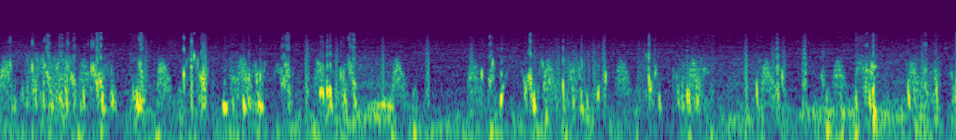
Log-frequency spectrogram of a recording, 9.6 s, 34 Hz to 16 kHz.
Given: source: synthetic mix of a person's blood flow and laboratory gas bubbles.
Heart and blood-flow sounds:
Doppler ultrasound of blood flow; subclavian vein
0.07-0.17 s: bubbles
0.23-1.19 s: bubbles
1.29-1.47 s: bubbles
1.79-2.10 s: bubbles
2.21-2.40 s: bubbles
2.43-2.67 s: bubbles
2.73-2.94 s: bubbles
3.17-3.62 s: bubbles
4.79-5.07 s: bubbles
5.21-5.48 s: bubbles
5.59-5.86 s: bubbles
5.95-6.09 s: bubbles
6.42-6.62 s: bubbles
6.73-7.15 s: bubbles
7.54-7.62 s: bubbles
7.78-7.87 s: bubbles
8.21-8.26 s: bubbles
8.55-8.79 s: bubbles
9.05-9.41 s: bubbles
9.48-9.57 s: bubbles
From the record:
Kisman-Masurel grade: 233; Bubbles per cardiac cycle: several, 3 to 8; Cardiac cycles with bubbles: 50 to 99%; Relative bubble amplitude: loud (0.450 to 0.775); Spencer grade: 3 (all of the cardiac periods contain showers or single bubble signals, but not dominating or overriding the cardiac motion signals); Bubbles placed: anywhere in the cardiac cycle

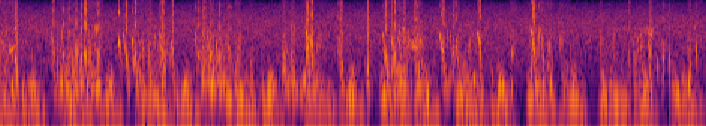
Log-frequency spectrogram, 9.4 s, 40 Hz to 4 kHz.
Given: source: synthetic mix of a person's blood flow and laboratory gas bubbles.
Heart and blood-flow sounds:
Doppler ultrasound of blood flow; precordium
0.00-0.27 s: bubbles
0.66-1.39 s: bubbles
1.55-2.38 s: bubbles
2.58-3.23 s: bubbles
3.31-3.39 s: bubbles
3.73-4.37 s: bubbles
4.49-4.59 s: bubbles
4.85-4.97 s: bubbles
5.06-5.67 s: bubbles
5.83-6.22 s: bubbles
6.28-6.46 s: bubbles
6.78-6.90 s: bubbles
7.01-7.39 s: bubbles
7.45-7.61 s: bubbles
7.98-8.03 s: bubbles
8.37-8.99 s: bubbles
9.15-9.37 s: bubbles
From the record:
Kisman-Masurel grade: 343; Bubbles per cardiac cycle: rolling drumbeat, 9 or more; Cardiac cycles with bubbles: 100%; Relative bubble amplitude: loud (0.450 to 0.775); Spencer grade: 3 (all of the cardiac periods contain showers or single bubble signals, but not dominating or overriding the cardiac motion signals); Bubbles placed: only in the low amplitude regions of the cardiac cycle

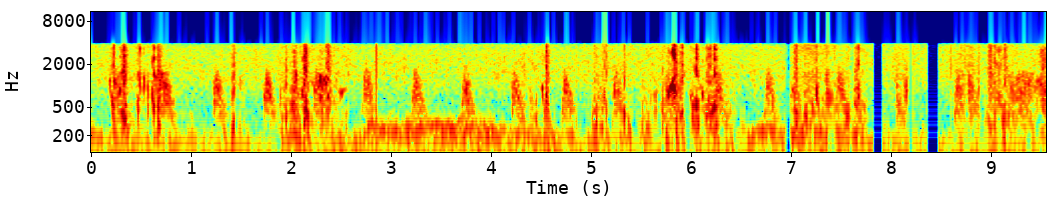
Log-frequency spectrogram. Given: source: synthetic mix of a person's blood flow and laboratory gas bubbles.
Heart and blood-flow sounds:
Doppler ultrasound of blood flow; subclavian vein
0.15-0.75 s: bubbles
1.36-1.61 s: bubbles
1.86-2.58 s: bubbles
4.27-4.64 s: bubbles
4.99-5.18 s: bubbles
5.29-5.43 s: bubbles
5.48-6.46 s: bubbles
6.97-7.45 s: bubbles
7.52-7.77 s: bubbles
8.93-9.55 s: bubbles
From the record:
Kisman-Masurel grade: 333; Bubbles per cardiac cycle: rolling drumbeat, 9 or more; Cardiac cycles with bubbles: 50 to 99%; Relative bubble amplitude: loud (0.450 to 0.775); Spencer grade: 3 (all of the cardiac periods contain showers or single bubble signals, but not dominating or overriding the cardiac motion signals); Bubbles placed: anywhere in the cardiac cycle

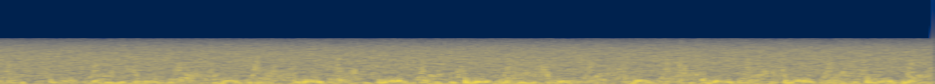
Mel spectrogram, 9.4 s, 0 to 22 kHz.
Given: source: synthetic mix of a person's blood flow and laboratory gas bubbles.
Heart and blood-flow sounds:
Doppler ultrasound of blood flow; precordium
6.80-6.88 s: bubbles
6.96-7.12 s: bubbles
From the record:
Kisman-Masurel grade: 112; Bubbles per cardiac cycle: 1 to 2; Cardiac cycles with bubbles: 1 to 10%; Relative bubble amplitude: moderate (0.250 to 0.450); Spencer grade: 1 (occasional bubble signal discernible with the cardiac motion signal, with majority of cardiac periods free of bubbles); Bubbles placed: anywhere in the cardiac cycle

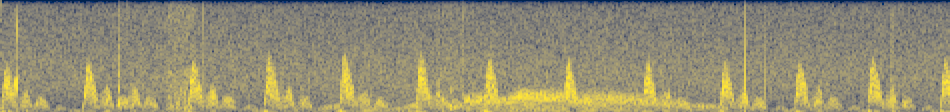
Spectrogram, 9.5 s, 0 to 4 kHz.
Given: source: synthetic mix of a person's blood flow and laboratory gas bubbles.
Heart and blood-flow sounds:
Doppler ultrasound of blood flow; subclavian vein
0.11-0.20 s: bubbles
1.16-1.22 s: bubbles
1.66-1.94 s: bubbles
4.35-4.57 s: bubbles
8.89-8.97 s: bubbles
From the record:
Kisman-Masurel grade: 122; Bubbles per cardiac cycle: 1 to 2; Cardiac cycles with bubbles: 10 to 50%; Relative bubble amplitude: moderate (0.250 to 0.450); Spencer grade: 2 (many but less than half of the cardiac periods contain bubble signals, singularly or in groups); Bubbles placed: anywhere in the cardiac cycle

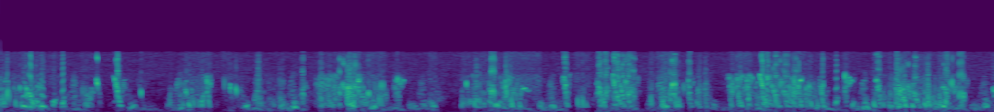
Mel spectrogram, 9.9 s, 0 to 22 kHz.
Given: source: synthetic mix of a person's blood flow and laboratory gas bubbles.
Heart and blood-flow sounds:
Doppler ultrasound of blood flow; precordium
0.00-0.67 s: bubbles
0.79-1.01 s: bubbles
1.12-1.27 s: bubbles
1.36-1.45 s: bubbles
1.67-1.74 s: bubbles
1.78-2.12 s: bubbles
2.21-2.44 s: bubbles
2.52-2.86 s: bubbles
2.99-3.08 s: bubbles
3.13-4.06 s: bubbles
4.27-4.38 s: bubbles
4.60-5.41 s: bubbles
5.61-5.71 s: bubbles
5.74-5.90 s: bubbles
5.94-6.40 s: bubbles
6.47-7.09 s: bubbles
7.25-8.29 s: bubbles
8.33-8.57 s: bubbles
8.71-9.68 s: bubbles
9.91-9.95 s: bubbles
From the record:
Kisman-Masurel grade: 444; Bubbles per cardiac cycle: continuous sound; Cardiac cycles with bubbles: 100%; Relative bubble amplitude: maximal (0.775 to 0.999); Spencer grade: 4 (maximum detectable bubble signal sounding continuously throughout systole and diastole of every cardiac period, and overriding the amplitude of the normal cardiac signals); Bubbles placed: only in the low amplitude regions of the cardiac cycle

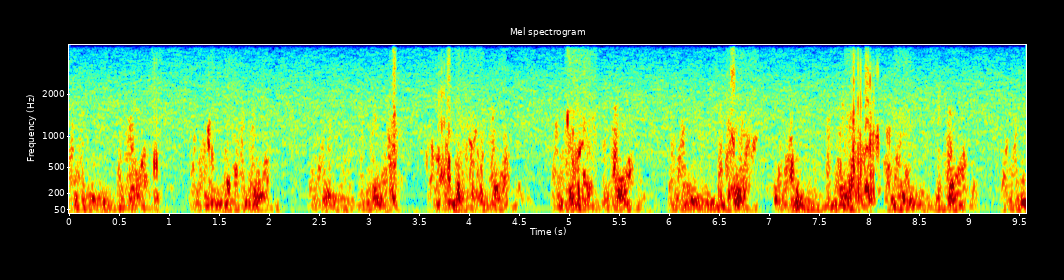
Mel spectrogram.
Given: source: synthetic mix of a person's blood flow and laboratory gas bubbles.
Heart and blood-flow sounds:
Doppler ultrasound of blood flow; precordium
0.81-0.92 s: bubbles
1.35-1.46 s: bubbles
1.54-1.71 s: bubbles
3.16-3.31 s: bubbles
3.54-4.15 s: bubbles
4.31-4.40 s: bubbles
4.95-5.29 s: bubbles
6.54-6.89 s: bubbles
7.02-7.11 s: bubbles
7.75-8.43 s: bubbles
From the record:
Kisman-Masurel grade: 233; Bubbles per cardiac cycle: several, 3 to 8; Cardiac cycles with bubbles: 50 to 99%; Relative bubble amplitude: loud (0.450 to 0.775); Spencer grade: 3 (all of the cardiac periods contain showers or single bubble signals, but not dominating or overriding the cardiac motion signals); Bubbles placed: only in the low amplitude regions of the cardiac cycle

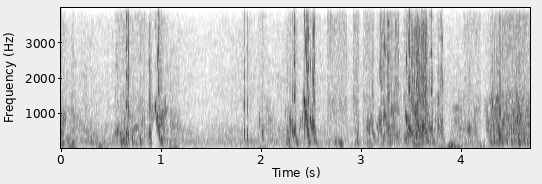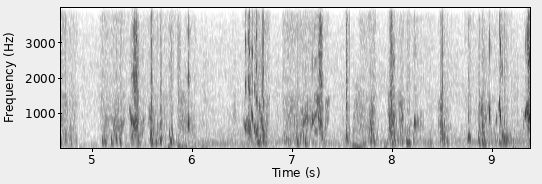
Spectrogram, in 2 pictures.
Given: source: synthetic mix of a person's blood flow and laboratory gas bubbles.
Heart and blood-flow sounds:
Doppler ultrasound of blood flow; subclavian vein
0.00-0.15 s: bubbles
0.26-0.37 s: bubbles
0.53-1.08 s: bubbles
1.80-1.91 s: bubbles
1.96-2.06 s: bubbles
2.23-2.60 s: bubbles
2.66-2.86 s: bubbles
2.92-2.99 s: bubbles
3.02-3.85 s: bubbles
4.01-4.86 s: bubbles
5.07-5.88 s: bubbles
5.93-6.01 s: bubbles
6.50-6.79 s: bubbles
6.89-7.38 s: bubbles
7.50-7.57 s: bubbles
7.67-7.88 s: bubbles
7.95-8.41 s: bubbles
8.45-8.59 s: bubbles
8.72-9.21 s: bubbles
9.30-9.39 s: bubbles
From the record:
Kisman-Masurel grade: 333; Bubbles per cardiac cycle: rolling drumbeat, 9 or more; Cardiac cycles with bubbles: 50 to 99%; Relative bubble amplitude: loud (0.450 to 0.775); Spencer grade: 3 (all of the cardiac periods contain showers or single bubble signals, but not dominating or overriding the cardiac motion signals); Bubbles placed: anywhere in the cardiac cycle

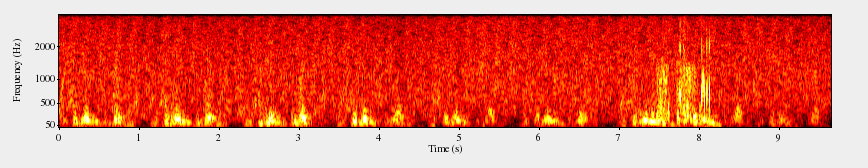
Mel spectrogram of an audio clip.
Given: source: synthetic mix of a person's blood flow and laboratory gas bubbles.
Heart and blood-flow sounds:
Doppler ultrasound of blood flow; precordium
7.40-7.64 s: bubbles
7.71-8.17 s: bubbles
From the record:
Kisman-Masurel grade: 222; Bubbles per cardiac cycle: several, 3 to 8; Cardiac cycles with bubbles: 10 to 50%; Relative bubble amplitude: moderate (0.250 to 0.450); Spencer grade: 2 (many but less than half of the cardiac periods contain bubble signals, singularly or in groups); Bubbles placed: only in the low amplitude regions of the cardiac cycle

